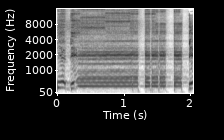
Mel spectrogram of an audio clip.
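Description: Jingle (vinheta) from a car-sound dance mix: a clipped, processed voice, then a held buzzing horn-like synth tone for about a second, then choppy stutter effects.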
